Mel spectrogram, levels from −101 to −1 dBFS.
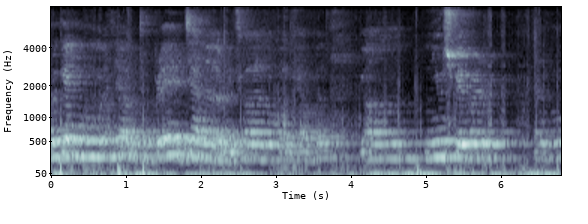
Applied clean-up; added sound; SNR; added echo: none; Writing; 5 dB; reverberation time 1.1 s.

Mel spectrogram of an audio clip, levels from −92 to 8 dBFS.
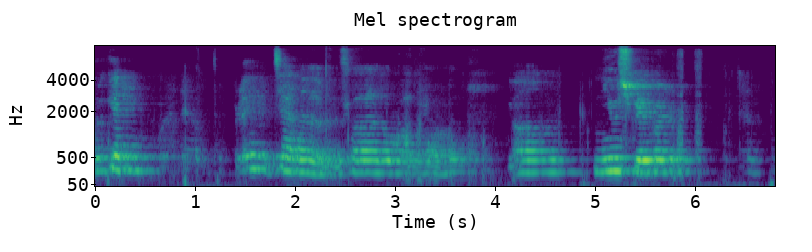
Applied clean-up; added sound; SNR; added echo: neural mask model DeepFilterNet 3.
